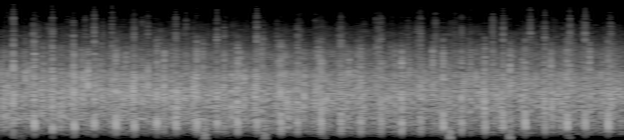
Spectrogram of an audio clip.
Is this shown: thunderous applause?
yes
